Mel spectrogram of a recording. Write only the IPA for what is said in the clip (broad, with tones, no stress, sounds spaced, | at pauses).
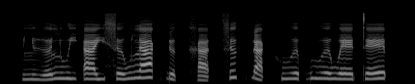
l ɨ˨˩˦ ə̯ l u˧ j ʔ a˧ j s ə˧˥ w l a˦˥ k̚ ɗ ə˨˩ k̚ x a˨˩ t̚ s ə˦˥ k̚ ɗ a˨˩ k̚ x u˧ ə̯ ɓ u˧ ə̯ w ɛ˧ t̪ ɛ˦˥ p̚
